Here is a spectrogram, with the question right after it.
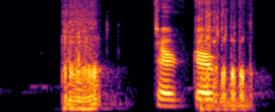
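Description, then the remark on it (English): Someone imitates a burp with their voice: three short, gravelly, croaking bursts in quick succession, fairly loud. “The one that goes burp.”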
